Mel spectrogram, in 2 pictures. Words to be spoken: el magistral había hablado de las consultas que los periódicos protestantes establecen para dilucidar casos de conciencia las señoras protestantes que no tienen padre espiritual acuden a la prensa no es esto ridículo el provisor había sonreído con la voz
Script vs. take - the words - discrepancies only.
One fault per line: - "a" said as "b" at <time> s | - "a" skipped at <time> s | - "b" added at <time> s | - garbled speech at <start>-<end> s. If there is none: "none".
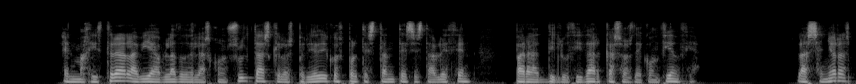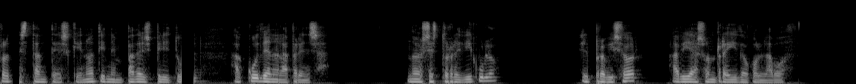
none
